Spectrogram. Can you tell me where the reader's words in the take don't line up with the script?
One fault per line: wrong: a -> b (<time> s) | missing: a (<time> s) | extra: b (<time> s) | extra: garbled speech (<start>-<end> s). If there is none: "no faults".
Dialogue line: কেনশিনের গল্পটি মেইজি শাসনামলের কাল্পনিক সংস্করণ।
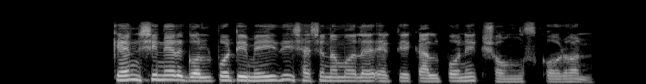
extra: একটি (3.8 s)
